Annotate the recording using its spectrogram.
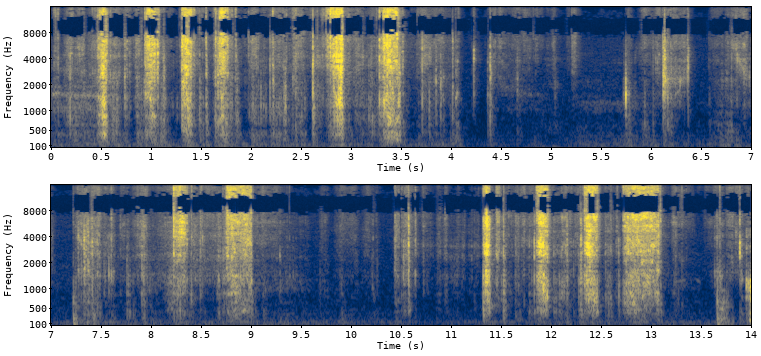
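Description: Painted paper being torn by hand in a series of short rips, coming in runs with brief pauses between them as the edge is worked around.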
